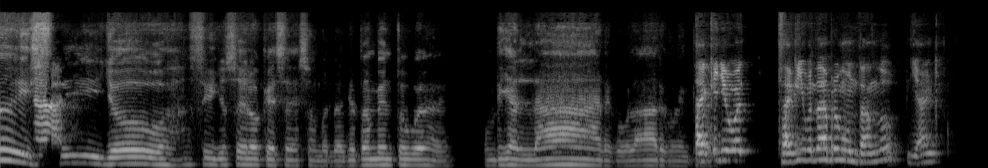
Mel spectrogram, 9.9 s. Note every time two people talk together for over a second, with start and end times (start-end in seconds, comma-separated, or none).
none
